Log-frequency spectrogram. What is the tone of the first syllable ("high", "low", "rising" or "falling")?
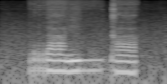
low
